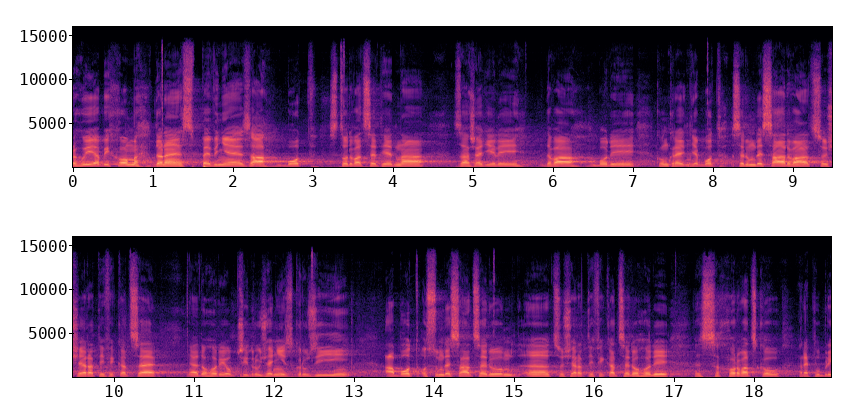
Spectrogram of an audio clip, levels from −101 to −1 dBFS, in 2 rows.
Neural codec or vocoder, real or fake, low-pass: none; real; 14.4 kHz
